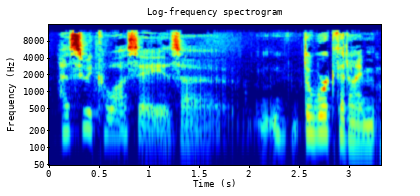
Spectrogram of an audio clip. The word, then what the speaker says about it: Hasui Kawase: Is that pronounced correctly? – Yes, Hasui Kawase.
